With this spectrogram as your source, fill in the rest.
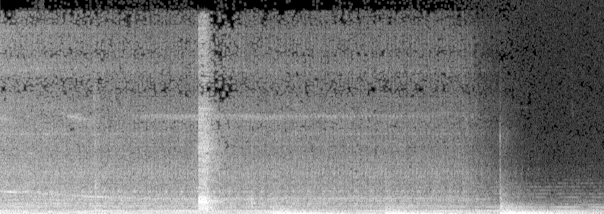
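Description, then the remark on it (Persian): A car engine runs with a steady low rumble, broken by a few sharp knocks and bumps, as the car is driven into the yard of a house; no one speaks. “ماشین آوردم تو حیات اومدم تو خونه”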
